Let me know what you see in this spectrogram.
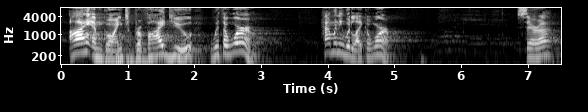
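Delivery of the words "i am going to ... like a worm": excited offer. Real, not acted.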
